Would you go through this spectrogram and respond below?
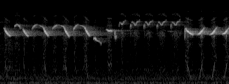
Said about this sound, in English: And I couldn't leave out the wren, one of the finest singers we have, one of the loudest stars of our dawn chorus here in Ireland as well.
